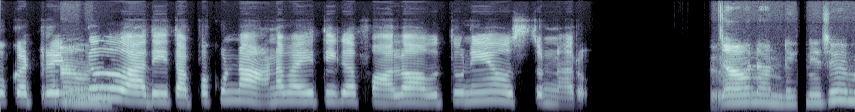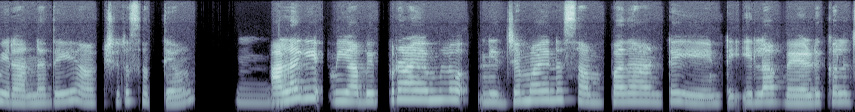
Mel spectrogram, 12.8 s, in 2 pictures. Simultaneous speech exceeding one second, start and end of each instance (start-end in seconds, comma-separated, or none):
none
